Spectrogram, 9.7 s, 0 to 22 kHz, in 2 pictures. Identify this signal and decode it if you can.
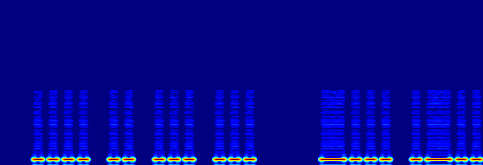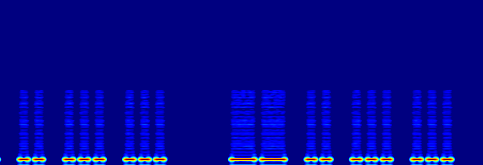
Morse code, heard as a keyed tone, about 16 wpm, 800 Hz. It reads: HISS BLISS MISS
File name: General / General-mp3s / ISS @15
